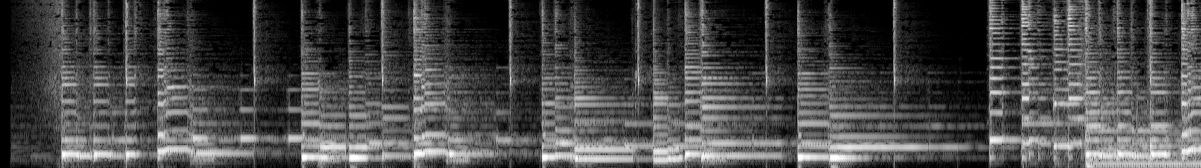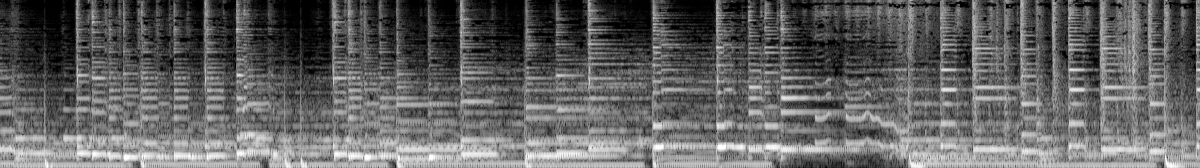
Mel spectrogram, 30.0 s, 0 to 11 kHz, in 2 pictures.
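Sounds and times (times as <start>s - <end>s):
guitar version ringtone melody: 0.8s - 30.0s.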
